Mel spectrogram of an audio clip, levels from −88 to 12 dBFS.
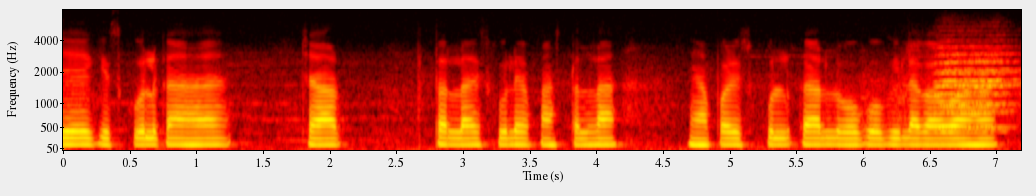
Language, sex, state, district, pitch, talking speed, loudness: Hindi, male, Bihar, Araria, 135 Hz, 160 wpm, -21 LUFS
